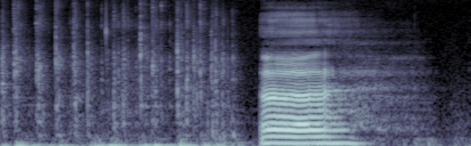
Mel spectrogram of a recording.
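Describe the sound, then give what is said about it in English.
Typing on a computer keyboard to search online: quick, rapid key clicks for about a second, then a bright sustained tone that slowly fades away. “I've got to Google it.”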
